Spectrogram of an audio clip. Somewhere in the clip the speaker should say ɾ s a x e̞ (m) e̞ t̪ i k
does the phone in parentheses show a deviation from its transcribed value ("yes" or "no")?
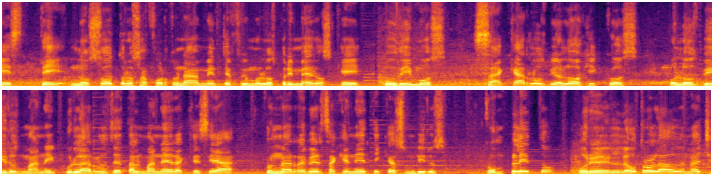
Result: yes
